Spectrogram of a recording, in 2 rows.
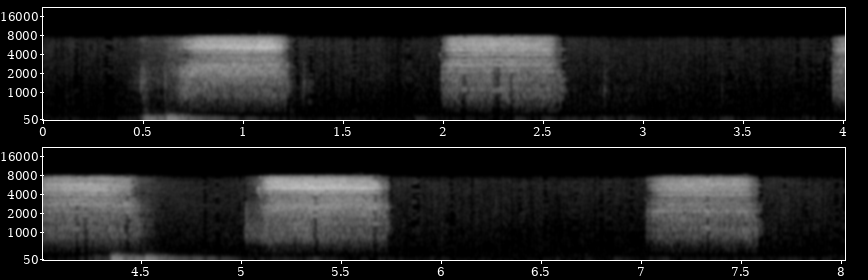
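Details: Barn owl at its nest at 05:28 on 19 September 2019, during feeding: five loud, rasping hiss-screeches of under a second each, irregularly spaced, with two dull low thumps beneath.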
